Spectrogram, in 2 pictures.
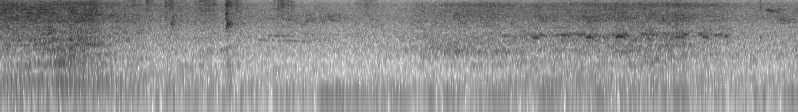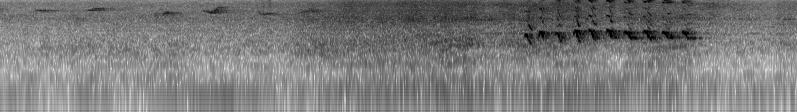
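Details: Yellow-vented bulbul in active song for a lure and tutor recording: after a long stretch of hum and faint distant chirps, one brisk phrase of about eight quick bubbly notes near the end.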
